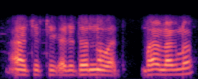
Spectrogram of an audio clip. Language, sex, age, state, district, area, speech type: Bengali, male, 60+, West Bengal, Purba Bardhaman, urban, conversation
